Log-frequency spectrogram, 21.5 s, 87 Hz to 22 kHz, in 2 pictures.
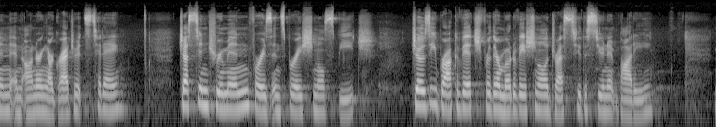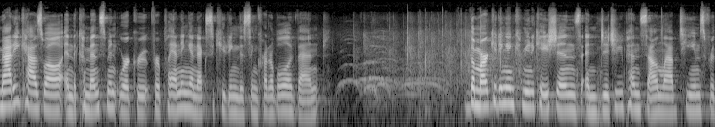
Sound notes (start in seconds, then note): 16.0 audience applauds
